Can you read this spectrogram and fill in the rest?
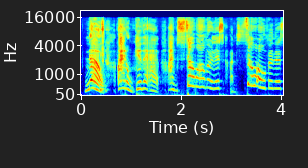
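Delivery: high-pitched heated retort; mock yelling. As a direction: act out someone yelling, fed up. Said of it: "[name]'s just yelling".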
